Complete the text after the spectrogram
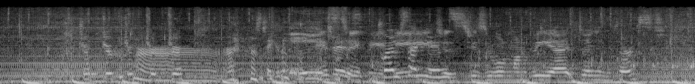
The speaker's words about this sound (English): Drip. It's taking ages. 12 seconds. She doesn't want to be doing it thirst. Come on, Nespresso. Seconds. Hey, we're done.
